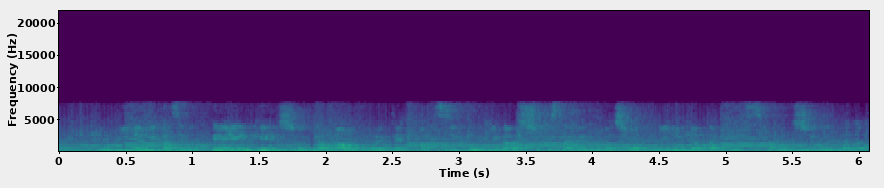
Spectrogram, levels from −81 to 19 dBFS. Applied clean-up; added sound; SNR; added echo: none; Guitar; 5 dB; reverberation time 0.8 s.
